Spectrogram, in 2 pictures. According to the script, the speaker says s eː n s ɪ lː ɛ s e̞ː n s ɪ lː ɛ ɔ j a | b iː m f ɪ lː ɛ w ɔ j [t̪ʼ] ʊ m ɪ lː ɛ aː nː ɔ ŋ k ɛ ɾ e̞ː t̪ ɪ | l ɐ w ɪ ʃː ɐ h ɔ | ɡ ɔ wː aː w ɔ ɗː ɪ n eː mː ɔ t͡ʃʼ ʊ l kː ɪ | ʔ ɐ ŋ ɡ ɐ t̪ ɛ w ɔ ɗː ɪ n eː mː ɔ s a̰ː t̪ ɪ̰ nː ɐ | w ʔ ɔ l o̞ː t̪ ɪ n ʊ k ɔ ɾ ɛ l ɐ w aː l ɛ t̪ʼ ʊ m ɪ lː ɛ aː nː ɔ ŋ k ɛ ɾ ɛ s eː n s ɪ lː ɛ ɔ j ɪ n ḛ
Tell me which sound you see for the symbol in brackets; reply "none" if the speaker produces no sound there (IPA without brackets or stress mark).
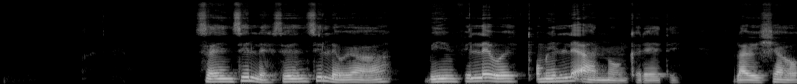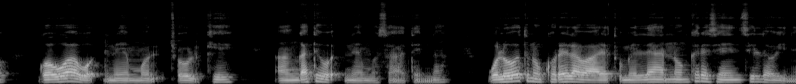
t̪ʼ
